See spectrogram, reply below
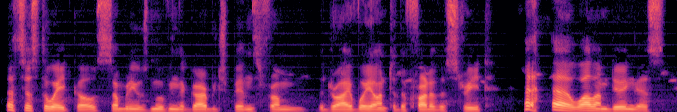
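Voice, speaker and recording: A man's voice: medium pitch, fairly quick, no room sound. A man with a Canadian accent, hosting his own real estate show outdoors, telling a story casually and acting out both sides of a phone call. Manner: chatty and animated, acts out both sides of phone calls. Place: outdoors by a house.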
